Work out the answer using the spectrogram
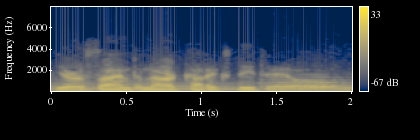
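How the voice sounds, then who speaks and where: A man's voice: low-pitched, animated, normal speed, gravelly. A man with an American accent delivering dramatic, clipped scripted narration as a 1950s radio announcer. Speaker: series announcer. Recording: muffled old radio broadcast with music.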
